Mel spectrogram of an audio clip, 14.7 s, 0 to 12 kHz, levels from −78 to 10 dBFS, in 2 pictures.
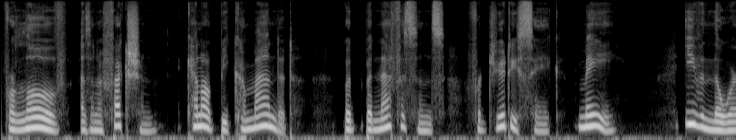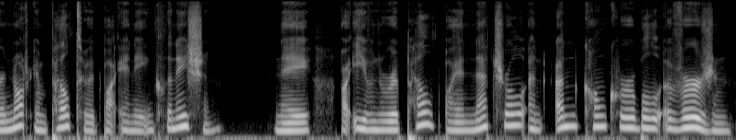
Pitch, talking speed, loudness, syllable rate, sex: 185 Hz, 145 wpm, -17 LUFS, 5.3 syllables/s, female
